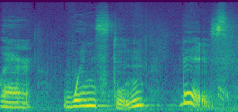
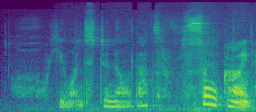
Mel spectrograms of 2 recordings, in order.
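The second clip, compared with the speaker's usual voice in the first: whispered aside; 6 dB quieter than usual. Acted. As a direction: whisper it with irony. Mocking aside about Winston.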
